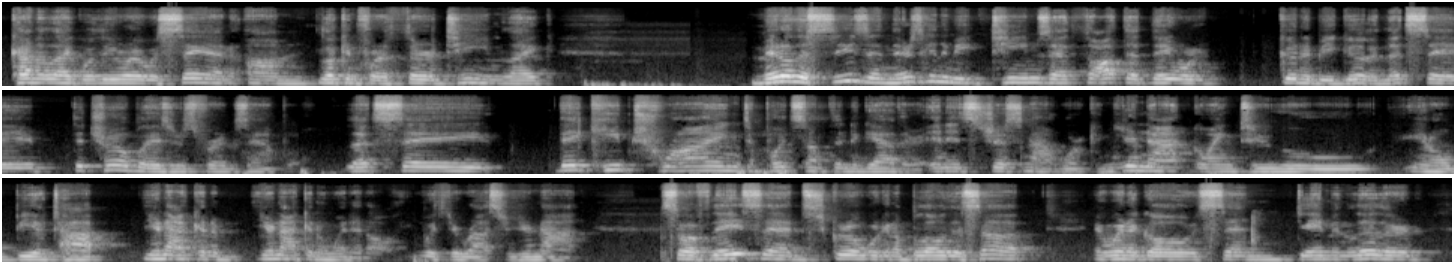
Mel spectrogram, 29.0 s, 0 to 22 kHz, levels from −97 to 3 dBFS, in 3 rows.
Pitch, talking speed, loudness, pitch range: 165 Hz, 190 wpm, -18 LUFS, 150-180 Hz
